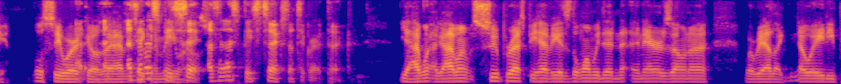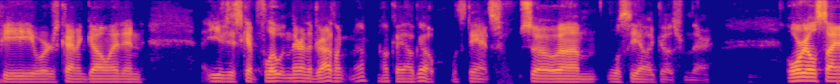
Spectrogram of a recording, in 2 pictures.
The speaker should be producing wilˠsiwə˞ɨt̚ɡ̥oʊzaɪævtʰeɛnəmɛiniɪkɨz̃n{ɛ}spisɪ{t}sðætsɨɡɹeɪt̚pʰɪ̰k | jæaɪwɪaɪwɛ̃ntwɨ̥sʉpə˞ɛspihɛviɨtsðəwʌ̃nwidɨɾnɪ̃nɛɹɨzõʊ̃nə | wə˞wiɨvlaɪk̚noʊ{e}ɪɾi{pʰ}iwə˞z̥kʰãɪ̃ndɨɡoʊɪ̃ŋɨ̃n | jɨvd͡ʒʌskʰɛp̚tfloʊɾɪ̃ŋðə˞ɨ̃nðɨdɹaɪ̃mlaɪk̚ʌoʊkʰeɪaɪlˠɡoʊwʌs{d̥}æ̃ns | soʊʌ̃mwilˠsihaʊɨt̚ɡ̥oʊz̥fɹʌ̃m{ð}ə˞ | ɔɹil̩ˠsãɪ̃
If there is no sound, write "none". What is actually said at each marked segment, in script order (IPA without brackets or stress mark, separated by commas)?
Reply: ɛ, k, e, pʰ, d̥, ð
